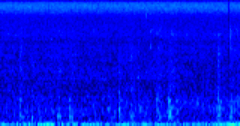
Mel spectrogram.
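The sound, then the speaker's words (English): A steady low rumble of a moving train fills the space, with faint, irregular wheel clicks on the tracks barely poking through the noise. No one speaks. “You can barely hear the wheels clicking along the tracks.”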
